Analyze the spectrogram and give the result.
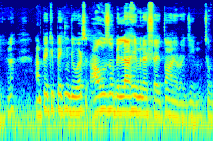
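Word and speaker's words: أعوذ: Now a'udhu billah, a'udhu, simple meaning is I, easy to pronounce, a'udhu instead of a'awazu.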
